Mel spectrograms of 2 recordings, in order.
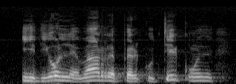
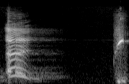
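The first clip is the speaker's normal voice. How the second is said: much higher, loud calling hey; high shout; 13 semitones higher, 7 dB louder than usual. Acted. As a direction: yell to stop him in his tracks. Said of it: "Y le grita y le silba".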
